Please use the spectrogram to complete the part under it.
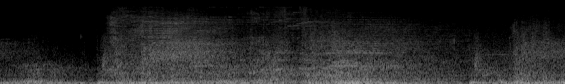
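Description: A crackling electric zap bursts loudly.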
